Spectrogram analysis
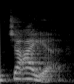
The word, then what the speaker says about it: Jaya: see oh good uh maya maya with a j thank you for telling me how to pronounce that i try to pronounce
